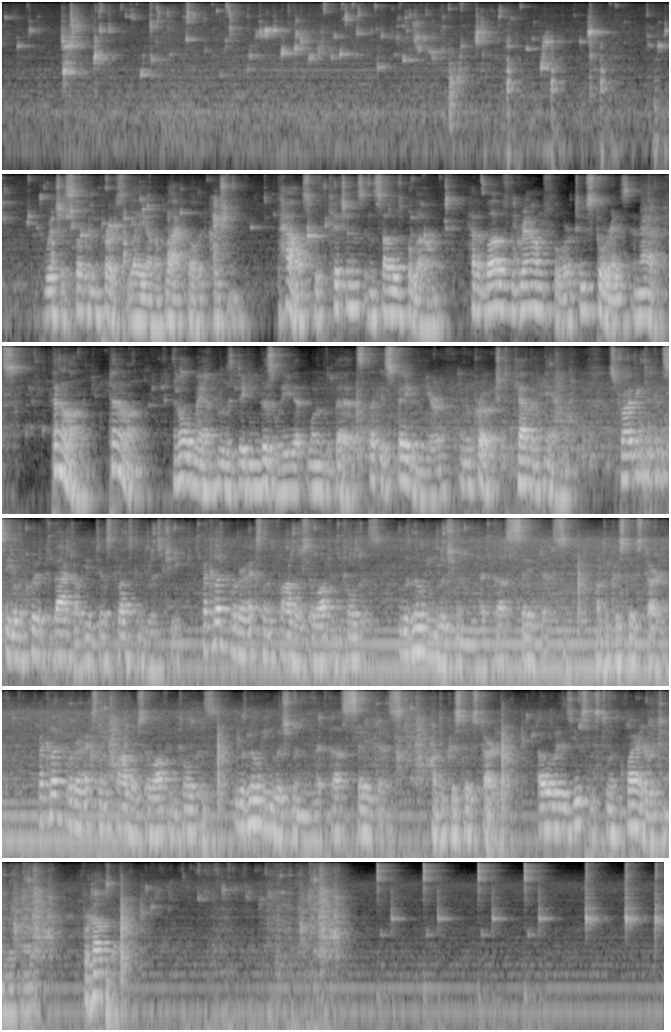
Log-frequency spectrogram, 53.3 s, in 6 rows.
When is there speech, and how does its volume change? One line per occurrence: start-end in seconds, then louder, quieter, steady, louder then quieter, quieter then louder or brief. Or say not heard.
9.4-46.0 steady.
